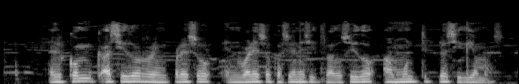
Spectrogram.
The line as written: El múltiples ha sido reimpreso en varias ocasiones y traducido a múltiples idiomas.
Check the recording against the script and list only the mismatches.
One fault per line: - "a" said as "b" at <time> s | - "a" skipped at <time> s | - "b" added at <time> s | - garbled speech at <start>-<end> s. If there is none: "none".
- "múltiples" said as "cómic" at 0.7 s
